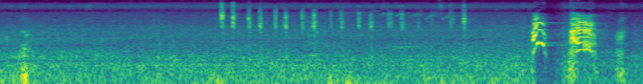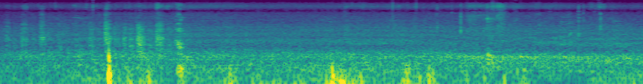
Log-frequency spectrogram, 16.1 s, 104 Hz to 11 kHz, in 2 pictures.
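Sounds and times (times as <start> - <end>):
dog barking high-pitched: 6.6 - 7.5.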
